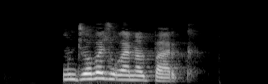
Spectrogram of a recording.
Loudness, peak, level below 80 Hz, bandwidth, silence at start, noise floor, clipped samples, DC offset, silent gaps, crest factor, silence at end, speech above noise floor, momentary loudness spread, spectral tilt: -16 LUFS; -2 dBFS; -64 dBFS; 7.4 kHz; 0.65 s; -76 dBFS; under 0.1%; under 0.1%; none; 16 dB; 0.8 s; 61 dB; 12 LU; -6 dB/octave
